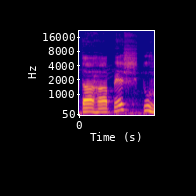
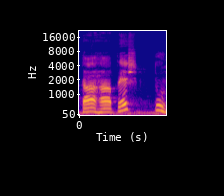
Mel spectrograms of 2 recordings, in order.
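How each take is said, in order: No difference in how they are said.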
